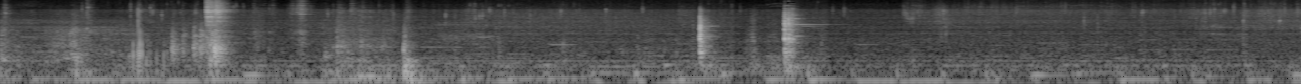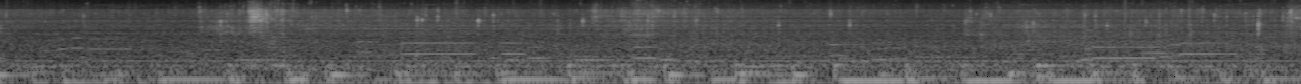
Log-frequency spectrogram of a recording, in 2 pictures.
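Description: Plantain slices frying in hot oil in a frying pan: steady sizzling and crackling, with a few sharp knocks in the first eight seconds.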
